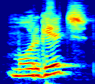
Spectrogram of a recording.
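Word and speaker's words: mortgage: मॉर्गेज, इसमें भी T silent.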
